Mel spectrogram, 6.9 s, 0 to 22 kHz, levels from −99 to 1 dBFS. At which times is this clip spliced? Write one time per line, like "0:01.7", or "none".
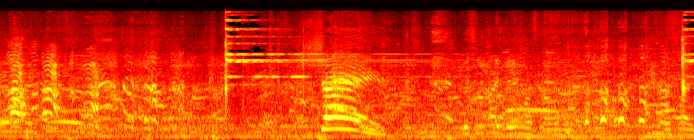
0:05.6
